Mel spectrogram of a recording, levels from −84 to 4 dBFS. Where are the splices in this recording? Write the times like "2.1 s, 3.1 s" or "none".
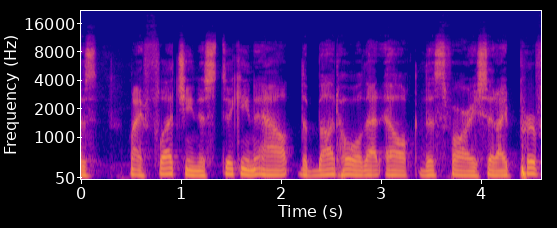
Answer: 2.1 s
